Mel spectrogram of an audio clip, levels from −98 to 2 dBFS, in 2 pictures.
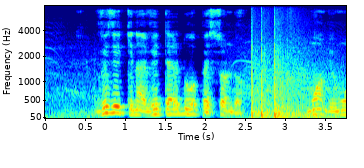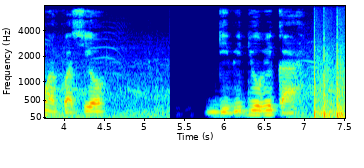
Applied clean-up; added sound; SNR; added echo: none; Crowd / Cheering / Fireworks; 6 dB; reverberation time 0.2 s.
